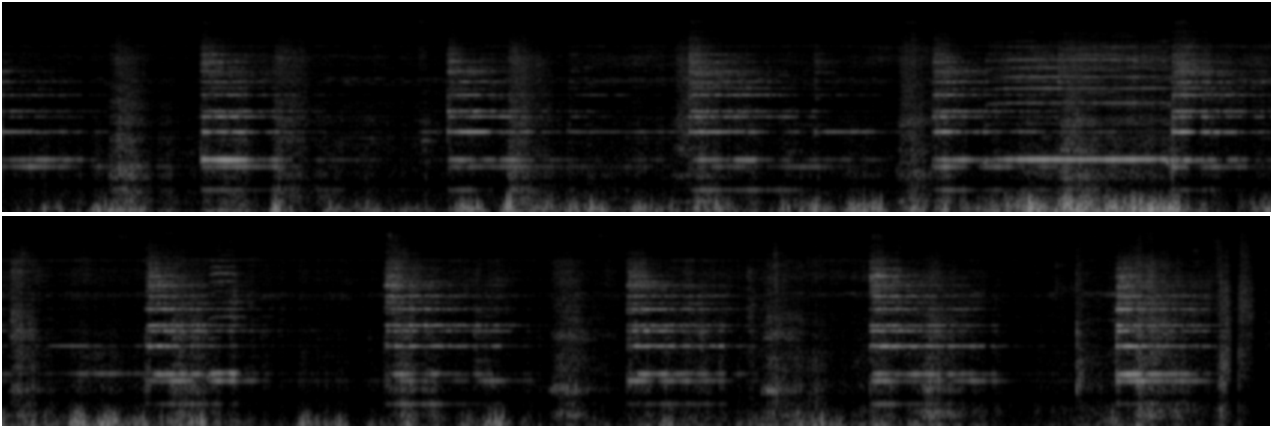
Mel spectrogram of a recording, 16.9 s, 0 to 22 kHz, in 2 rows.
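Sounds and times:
locomotive bell ringing: 2.9s - 3.8s, 4.5s - 5.5s, 9.4s - 10.2s, 11.0s - 11.9s, 12.6s - 13.6s, 14.2s - 15.2s, 15.8s - 16.6s.

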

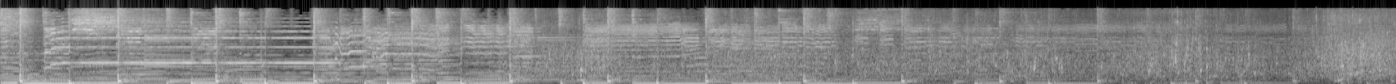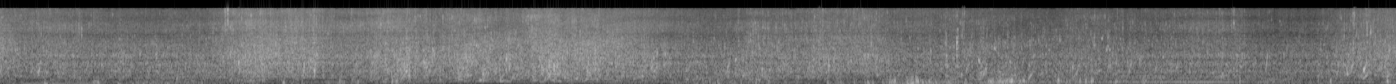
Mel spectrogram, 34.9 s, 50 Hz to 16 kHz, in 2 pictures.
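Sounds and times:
waves lapping on pebbles: 10.2s - 34.9s.

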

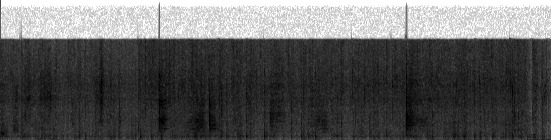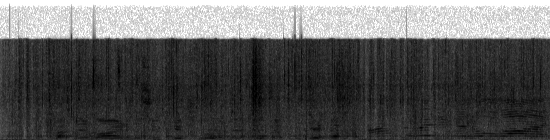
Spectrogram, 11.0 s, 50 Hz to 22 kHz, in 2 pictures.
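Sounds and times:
steady hiss of steaming mush: 0.0s - 11.0s
paddle scraping and clinking: 1.5s - 5.2s.

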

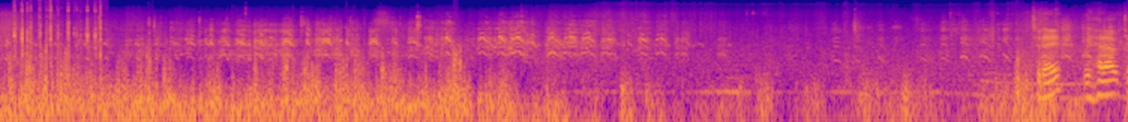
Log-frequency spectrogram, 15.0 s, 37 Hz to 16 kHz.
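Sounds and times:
low rumble: 1.3s - 15.0s
penguins honking calls: 11.0s - 15.0s.

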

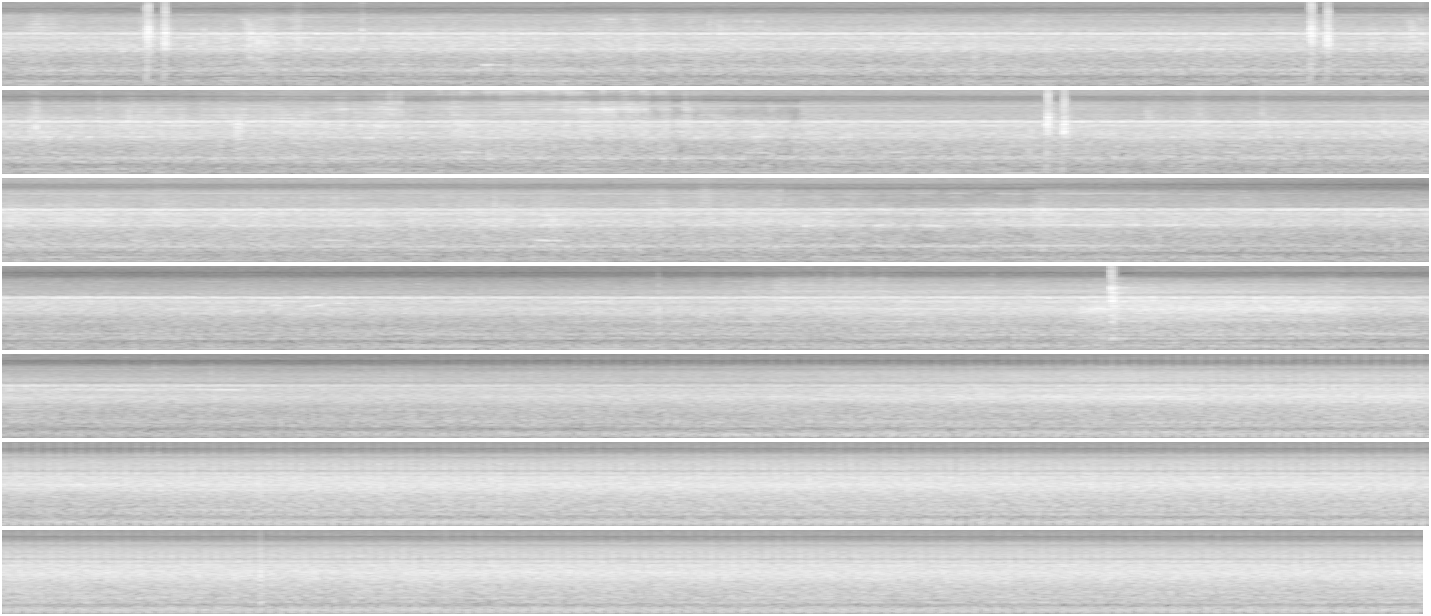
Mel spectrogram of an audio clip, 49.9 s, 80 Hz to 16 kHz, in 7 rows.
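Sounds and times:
sharp machine clacks: 0.0s - 21.9s
industrial machine whine: 0.0s - 49.9s.

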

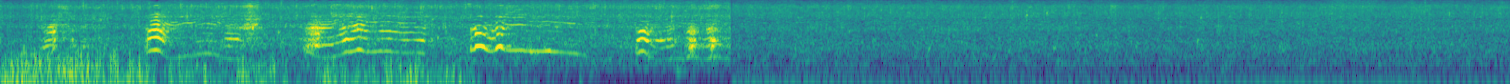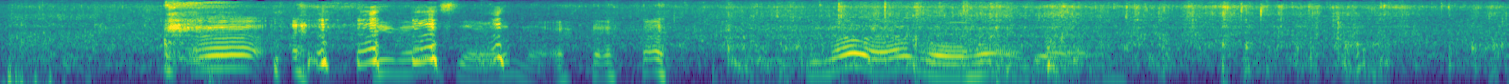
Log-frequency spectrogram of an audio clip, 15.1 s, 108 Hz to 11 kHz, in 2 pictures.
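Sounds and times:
low rumbling noise: 0.0s - 8.4s
dog whining and yelping: 0.2s - 3.7s.

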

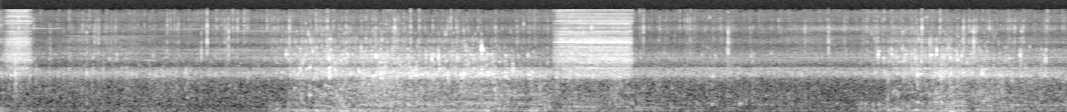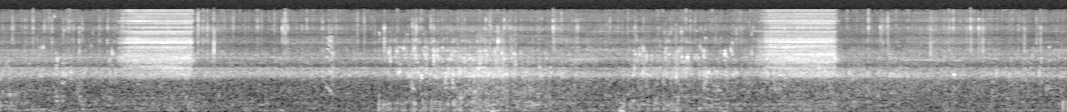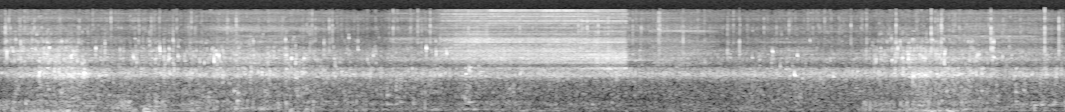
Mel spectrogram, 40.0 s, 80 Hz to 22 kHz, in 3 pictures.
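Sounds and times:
regulator hiss on inhalation: 0.0s - 0.5s, 6.9s - 8.0s, 14.8s - 15.8s, 22.8s - 23.8s, 32.3s - 34.6s
bubbling gurgle on exhalation: 3.6s - 6.8s.

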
